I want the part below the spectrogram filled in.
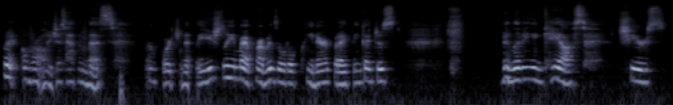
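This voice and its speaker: A young woman chatting to her camera in her apartment kitchen, her voice stuffy and congested from a blocked nose. She rambles in a loose, casual way with a mildly irritated edge, at a middle pitch. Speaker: vlogger.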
